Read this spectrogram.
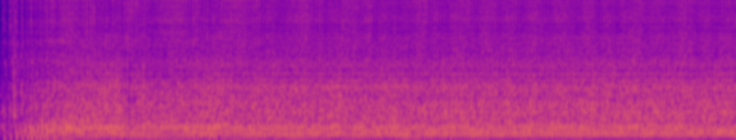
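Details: Briggs and Stratton single-cylinder mower engine, serviced after oil starvation or neglect, catches quickly and settles into a steady, even buzz with no knocks or misses; runs healthy.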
